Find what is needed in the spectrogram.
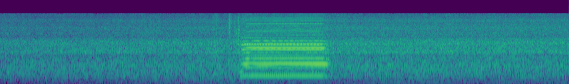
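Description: A car horn sounds once, a steady single blast of about two-thirds of a second near the middle, heard from inside the car's cabin over a steady low road and cabin hum.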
